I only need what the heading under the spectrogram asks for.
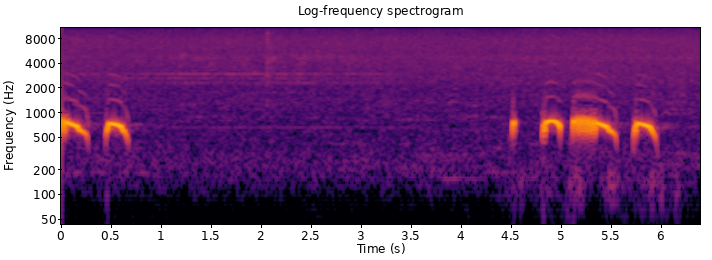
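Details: [3, 'Spotted dove call meant to stimulate other birds to call. A phrase ends with two soft coos, then after a pause a full phrase follows: a clipped note, a coo, a long descending coo and a closing coo.']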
